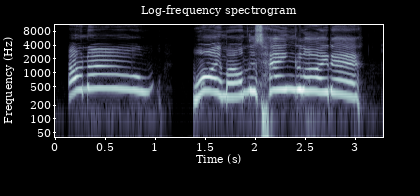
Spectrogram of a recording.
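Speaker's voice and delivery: scared cartoon voice, very high, very slow, dragged-out Oh. Describing a character scared on a hang glider, the speaker does a Bluey voice. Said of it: "That's a great Bluey, by the way".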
